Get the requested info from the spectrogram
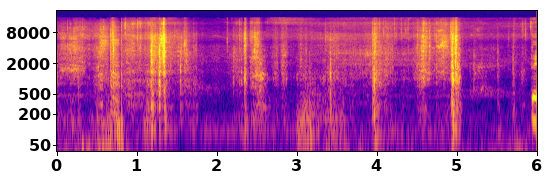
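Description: Irregular scraping and rustling in dirt and loose stones inside a rock-pile burrow, broken by a few sharp clicks.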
